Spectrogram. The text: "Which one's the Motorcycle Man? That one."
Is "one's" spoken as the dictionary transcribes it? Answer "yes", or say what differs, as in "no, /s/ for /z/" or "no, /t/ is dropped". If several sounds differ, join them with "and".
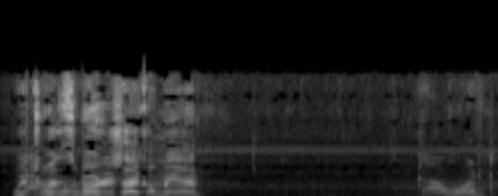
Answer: no, /n/ is dropped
